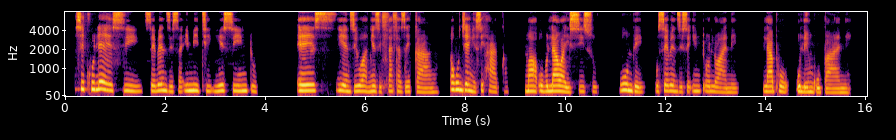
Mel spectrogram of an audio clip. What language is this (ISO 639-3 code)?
nde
